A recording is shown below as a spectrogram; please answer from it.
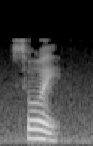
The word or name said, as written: soy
